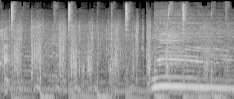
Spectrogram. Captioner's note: laughs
